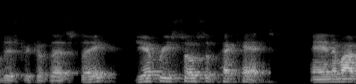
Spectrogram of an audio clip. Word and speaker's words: Sossa Paquette: the second congressional district of that state Jeffrey Sosa Paquette and am I pronouncing that properly you pronounced that perfectly fantastic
